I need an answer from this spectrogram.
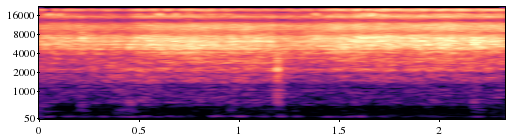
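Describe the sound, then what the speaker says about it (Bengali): Shrimp dropped into hot oil already used for frying potatoes, giving a loud, steady, close sizzle that runs unbroken, with no talk over it. "দিয়ে দিচ্ছি তেলের মধ্যে চিংড়ি মাছ।"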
